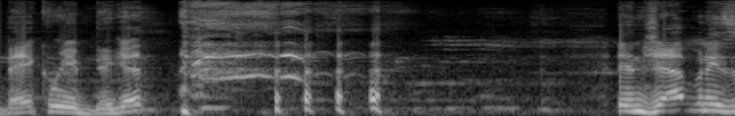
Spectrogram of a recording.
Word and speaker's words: Bigot: I work down at Bakery Bigot. It says bo in Japanese. So, I guess the T is silent.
